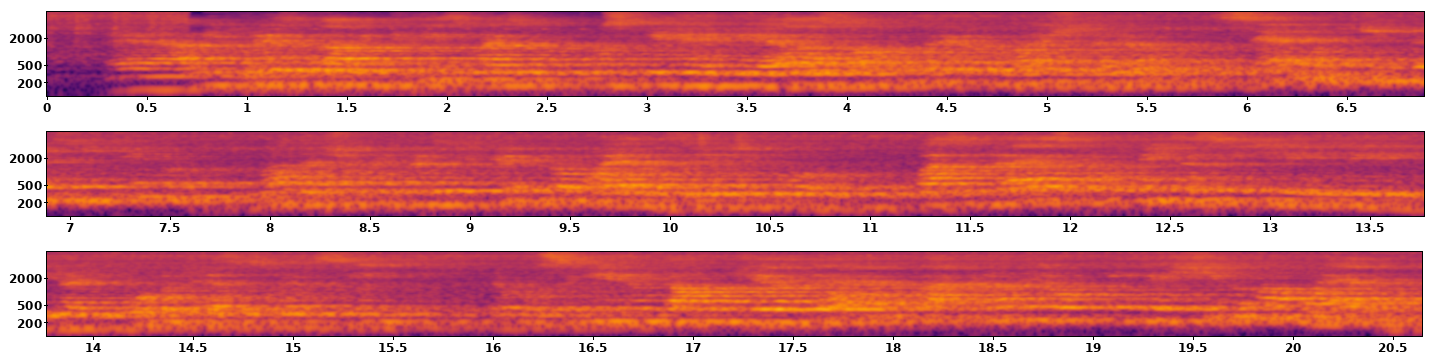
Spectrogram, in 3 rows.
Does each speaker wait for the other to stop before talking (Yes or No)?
Yes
